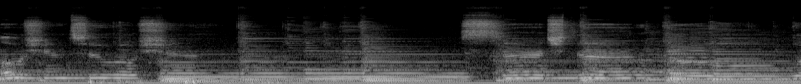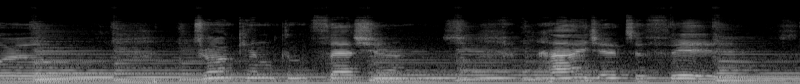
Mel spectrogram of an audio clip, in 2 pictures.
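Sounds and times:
man singing: 0.0 - 3.2, 4.0 - 16.0
acoustic guitar strumming: 0.0 - 16.0.

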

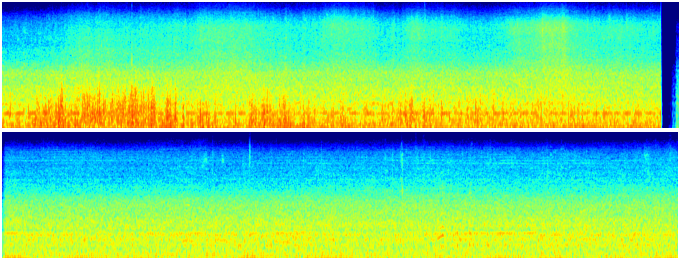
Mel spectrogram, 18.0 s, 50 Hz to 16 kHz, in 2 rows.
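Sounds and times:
wind buffeting microphone: 0.0 - 8.8
steady hum: 0.0 - 18.0
waves washing: 0.0 - 18.0.

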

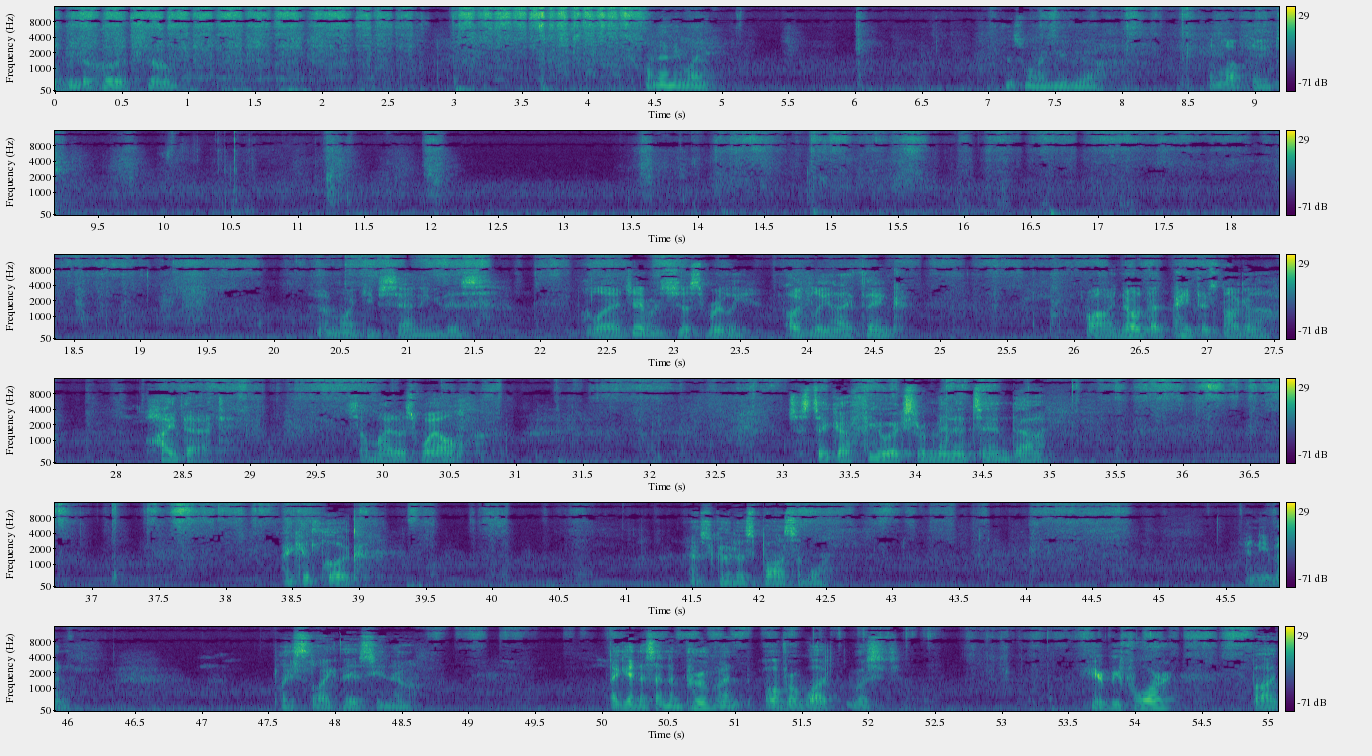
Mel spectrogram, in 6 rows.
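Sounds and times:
wet sandpaper rubbing: 0.0 - 4.6, 14.2 - 27.3, 31.5 - 38.8, 48.7 - 55.0.

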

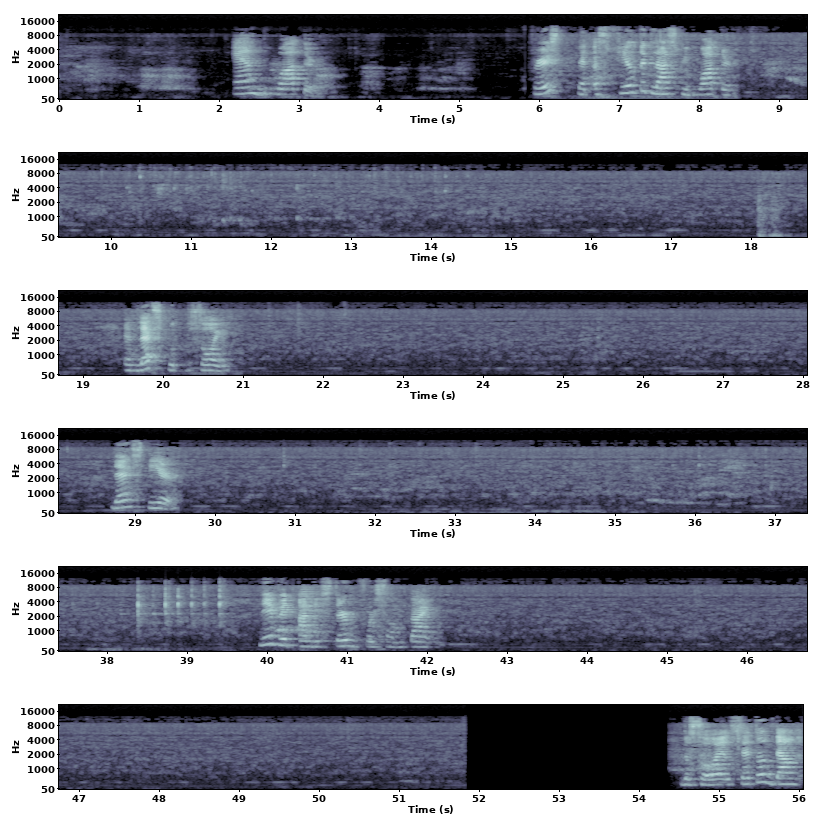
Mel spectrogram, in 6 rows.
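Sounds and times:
water pouring into a glass: 6.2 - 40.8.

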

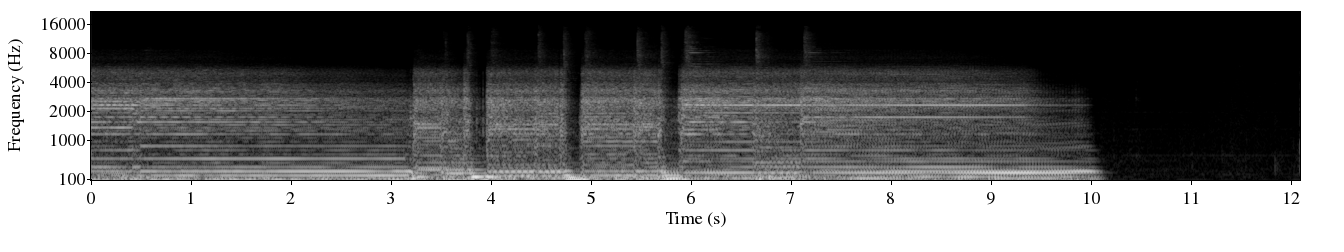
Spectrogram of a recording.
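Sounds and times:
distorted electric guitar chord ringing: 0.0 - 10.2.

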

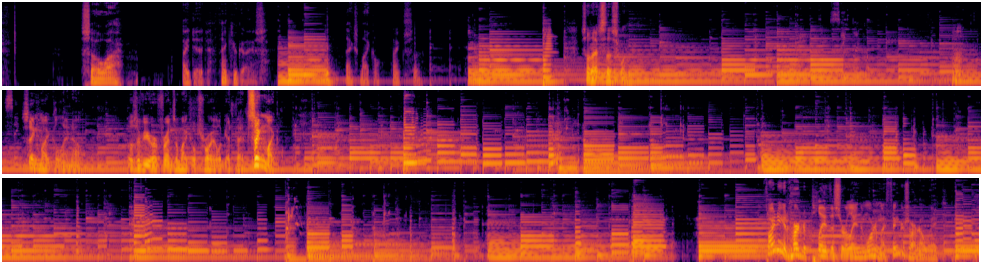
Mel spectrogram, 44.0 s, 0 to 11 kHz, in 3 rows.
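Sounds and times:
fingerpicked acoustic guitar: 4.1 - 5.2, 6.4 - 44.0.

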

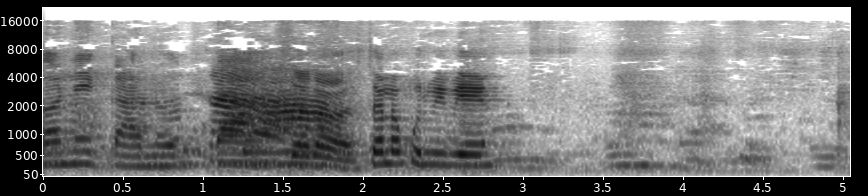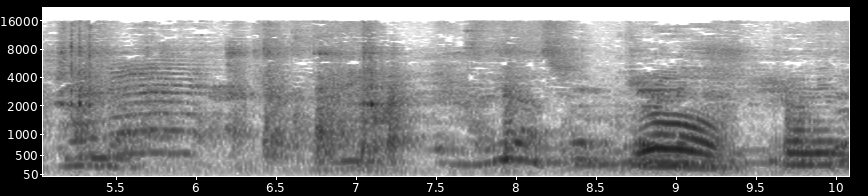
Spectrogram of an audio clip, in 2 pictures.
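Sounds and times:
children's voices: 0.0 - 1.9, 3.0 - 10.0.

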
